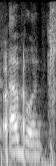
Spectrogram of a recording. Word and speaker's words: Eblen: Eblen.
